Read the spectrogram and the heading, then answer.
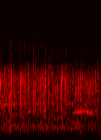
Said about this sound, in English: Give Jesus a resounding clap of praise.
